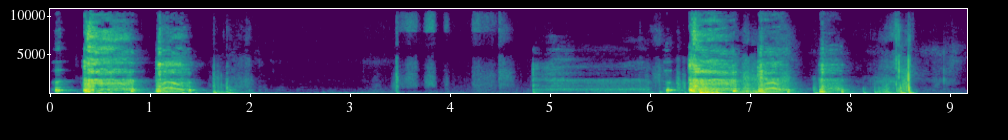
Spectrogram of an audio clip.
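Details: Coughing fit after an evening run in cold air during a mild asthma attack: repeated harsh coughs in two clusters with a faint whistling in-breath between them, following wheezing.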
